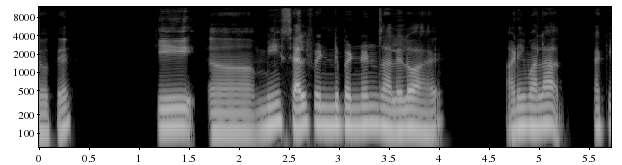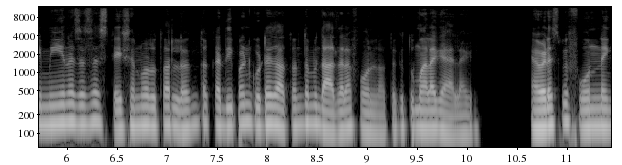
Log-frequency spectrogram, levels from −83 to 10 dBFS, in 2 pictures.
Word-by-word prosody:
होते 105 +4 -2 0.9
की 125 0 +2 0.2
अ, - - -3 0.4
मी 130 +6 +1
self 140 0 +1
independent 135 0 +2
झालेलो 120 -1 +3
आहे 115 -1 -1 0.7
आणि 120 +3 +2
मला 135 +1 +2 0.4
का 125 - -3
की 125 +3 -5
मी 140 +1 +1
आहे 145 - +3
ना, 155 - +3
जसं 145 +1 0
स्टेशनवर 130 +1 -1
उतरलं, 130 -1 -1
तर 140 - -4
कधीपण 135 +3 -1
कुठे 140 0 +2
जातो, 130 -1 +1
तर - - +2
मी 140 -1 -1
दादाला 115 0 +1
फोन 115 -4 -4
लावतो 100 +1 -7
की 120 - -7
तू 120 - -5
मला 120 -1 +2
घ्यायला 100 -4 -2
ये. 100 - -6 0.6
यावेळेस 120 +2 +7
मी 155 - 0
फोन 125 +1 +1
नाही 125 -1 +2
130 Hz, 190 wpm, -23 LUFS, 120-140 Hz, 0.9 s, यावेळेस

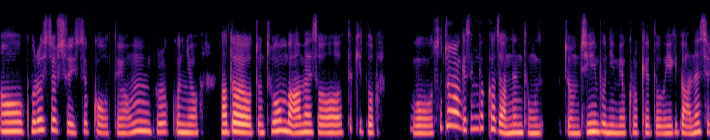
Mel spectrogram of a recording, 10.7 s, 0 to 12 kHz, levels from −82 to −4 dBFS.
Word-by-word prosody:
어 220 0 +4
그랬을 250 +3 0
수 215 -2 -5
있을 195 +3 -5
것 190 -3 -5
같아요. 180 -1 -5
음 225 +2 0
그랬군요. 205 -2 -1 0.3
나도 205 +1 +3 0.2
어 - - +1
좀 195 0 -3
좋은 230 +3 +3
마음에서 190 -1 +2
특히 230 - -12
또 195 -1 -1 0.6
뭐 180 0 0
소중하게 330 - 0
생각하지 280 -2 -3
않는 190 +2 +2
동 180 -1 -3 0.3
좀 175 0 -3
지인분이면 195 -3 +1
그렇게도 180 -2 -5
얘기도 190 +2 -2
안 170 +1 -2
했을 205 -1 -1
200 Hz, 320 characters per minute, -24 LUFS, 185-220 Hz, 0.6 s, 어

